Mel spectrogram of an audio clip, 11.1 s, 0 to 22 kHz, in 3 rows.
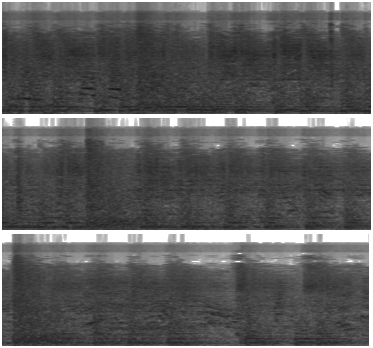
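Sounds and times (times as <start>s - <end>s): crowd voices: 0.0s - 11.0s
cymbal clashes: 0.0s - 11.0s
drum beating a rhythm: 0.0s - 11.0s.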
